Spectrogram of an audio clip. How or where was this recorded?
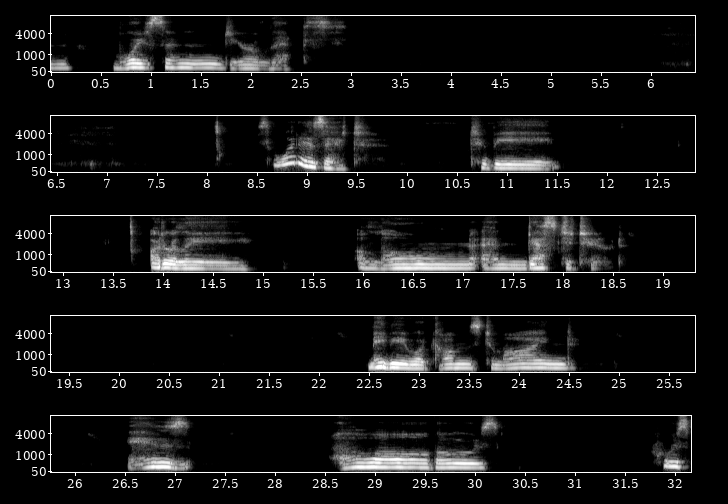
video call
